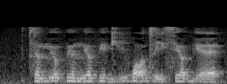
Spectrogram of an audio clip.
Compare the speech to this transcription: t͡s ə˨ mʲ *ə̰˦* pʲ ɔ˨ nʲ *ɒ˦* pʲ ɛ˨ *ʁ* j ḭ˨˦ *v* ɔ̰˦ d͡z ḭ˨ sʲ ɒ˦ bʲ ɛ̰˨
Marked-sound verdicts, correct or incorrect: incorrect: ɔ̰˦, correct, incorrect: ɡ, correct

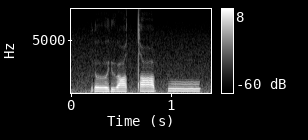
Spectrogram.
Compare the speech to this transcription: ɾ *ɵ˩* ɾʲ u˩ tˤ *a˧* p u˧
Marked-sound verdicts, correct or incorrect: correct, correct

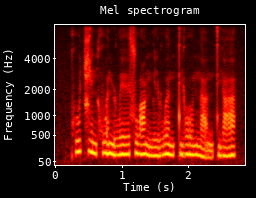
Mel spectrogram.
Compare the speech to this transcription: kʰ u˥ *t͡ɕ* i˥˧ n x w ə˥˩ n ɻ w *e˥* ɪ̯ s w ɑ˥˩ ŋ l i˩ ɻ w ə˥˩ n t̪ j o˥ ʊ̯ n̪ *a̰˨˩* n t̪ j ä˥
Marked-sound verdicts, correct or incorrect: correct, incorrect: e˧˥, correct

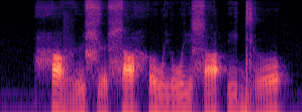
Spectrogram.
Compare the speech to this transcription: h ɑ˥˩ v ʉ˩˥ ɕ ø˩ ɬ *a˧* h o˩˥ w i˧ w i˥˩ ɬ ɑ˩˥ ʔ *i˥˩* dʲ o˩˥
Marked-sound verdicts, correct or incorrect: incorrect: ɑ˧, incorrect: i˥

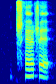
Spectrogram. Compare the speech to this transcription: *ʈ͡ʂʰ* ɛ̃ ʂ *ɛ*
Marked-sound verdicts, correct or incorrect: correct, correct

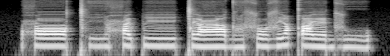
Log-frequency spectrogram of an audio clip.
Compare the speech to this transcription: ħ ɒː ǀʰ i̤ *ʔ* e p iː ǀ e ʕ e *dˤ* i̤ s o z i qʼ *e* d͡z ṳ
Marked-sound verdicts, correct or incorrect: incorrect: ħ, correct, incorrect: eː

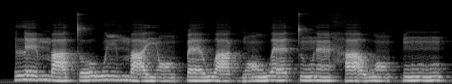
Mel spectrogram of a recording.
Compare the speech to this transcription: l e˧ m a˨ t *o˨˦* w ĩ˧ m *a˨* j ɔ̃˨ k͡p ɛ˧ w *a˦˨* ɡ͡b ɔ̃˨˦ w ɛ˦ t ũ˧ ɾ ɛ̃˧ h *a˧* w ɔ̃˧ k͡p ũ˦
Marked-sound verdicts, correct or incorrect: correct, correct, incorrect: a˨, correct

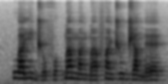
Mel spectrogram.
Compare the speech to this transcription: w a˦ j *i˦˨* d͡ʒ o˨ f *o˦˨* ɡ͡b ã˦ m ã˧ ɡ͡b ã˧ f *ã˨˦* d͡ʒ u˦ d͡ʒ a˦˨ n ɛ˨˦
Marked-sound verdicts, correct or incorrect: correct, incorrect: o˨˦, incorrect: ã˦

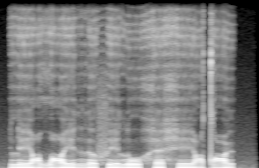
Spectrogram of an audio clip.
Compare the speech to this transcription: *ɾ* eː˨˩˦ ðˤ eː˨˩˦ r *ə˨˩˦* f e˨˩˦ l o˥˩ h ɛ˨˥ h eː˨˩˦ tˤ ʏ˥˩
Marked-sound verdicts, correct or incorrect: incorrect: l, correct

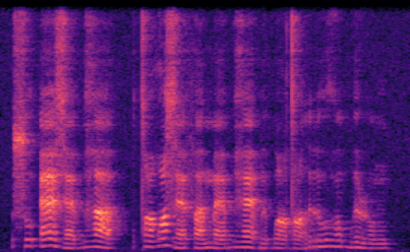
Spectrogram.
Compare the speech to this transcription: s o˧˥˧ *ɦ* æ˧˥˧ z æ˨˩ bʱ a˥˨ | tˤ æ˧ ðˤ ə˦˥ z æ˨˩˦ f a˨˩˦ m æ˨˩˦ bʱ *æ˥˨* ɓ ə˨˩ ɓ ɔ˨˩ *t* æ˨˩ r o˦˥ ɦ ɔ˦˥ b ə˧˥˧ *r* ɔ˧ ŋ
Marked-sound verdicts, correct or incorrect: incorrect: ʔ, correct, incorrect: tˤ, incorrect: ɹ

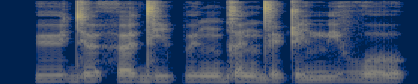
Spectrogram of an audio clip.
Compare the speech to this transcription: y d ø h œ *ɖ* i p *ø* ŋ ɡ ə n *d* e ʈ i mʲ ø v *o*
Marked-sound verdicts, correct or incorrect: incorrect: d, incorrect: y, correct, correct

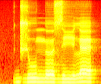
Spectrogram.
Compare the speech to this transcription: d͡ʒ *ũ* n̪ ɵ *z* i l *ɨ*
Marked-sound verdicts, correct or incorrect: incorrect: u, correct, incorrect: ɛ

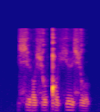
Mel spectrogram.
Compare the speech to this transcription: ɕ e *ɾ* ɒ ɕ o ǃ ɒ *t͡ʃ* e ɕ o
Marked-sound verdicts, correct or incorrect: correct, incorrect: ç

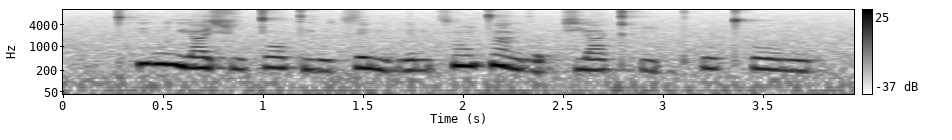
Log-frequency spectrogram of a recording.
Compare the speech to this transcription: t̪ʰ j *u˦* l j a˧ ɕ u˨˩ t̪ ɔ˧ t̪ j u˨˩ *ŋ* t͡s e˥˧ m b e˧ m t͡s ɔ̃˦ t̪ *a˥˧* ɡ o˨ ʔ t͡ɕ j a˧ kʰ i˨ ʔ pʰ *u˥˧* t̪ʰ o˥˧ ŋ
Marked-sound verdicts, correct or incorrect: correct, incorrect: none, incorrect: ã˥˧, correct

